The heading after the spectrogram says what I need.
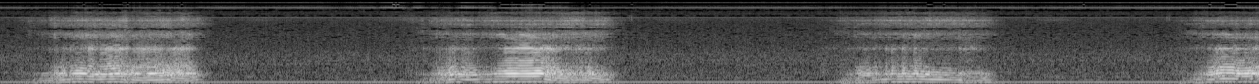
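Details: Young girl snoring: loud, vibrating snores with a buzzing, fluttering quality, about 15 a minute, over a steady low background hum.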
